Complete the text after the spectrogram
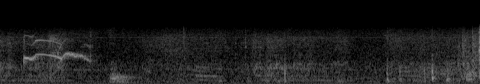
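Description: A Ragdoll kitten gives one high, thin mew that rises and falls, followed by faint rustling.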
